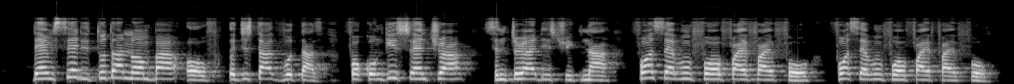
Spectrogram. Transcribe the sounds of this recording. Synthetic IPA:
dɛ̃mseditotalnɔ̃mbaɔvɹɛd͡ʒistavotasfɔkɔ̃ŋɡisɛ̃ntɹalsɛ̃ntuɹialdistɹik̚tnafɔsɛvɔ̃nfɔfaɪvfaɪvfɔfɔsɛvɔ̃nfɔfaɪv̥faɪvfɔ

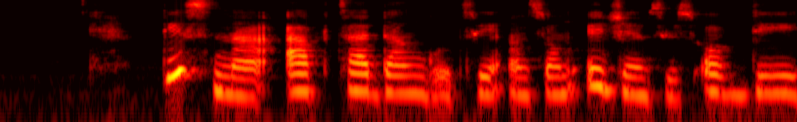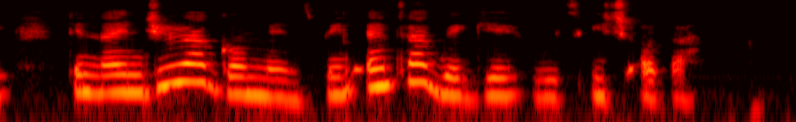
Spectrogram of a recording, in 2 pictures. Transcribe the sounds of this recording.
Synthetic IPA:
d̥isnaʔaftʰadãŋɡotʰeʔãnsɔ̃med͡ʒɛ̃nsisɔfdid̥ənãɪ̃nd͡ʒiɹiaɡɔvmɛ̃ntbĩnɛ̃ntʰaɡ͡beɡewiðit͡ʃɔða

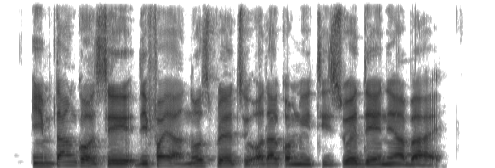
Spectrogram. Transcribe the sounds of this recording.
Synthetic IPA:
ĩm̩tãŋkɔsedifajanospɾɛd̚tuʔɔ̰dakɔmjunitiswedeniabaɪ̰

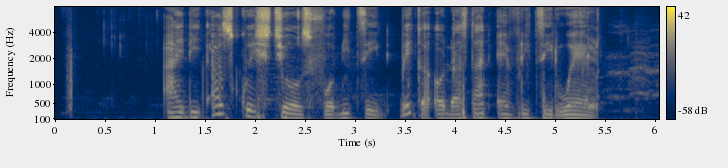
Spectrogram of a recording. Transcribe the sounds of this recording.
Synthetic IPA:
ʔajdiʔaskwɛstɔ̃nsfɔmitĩnmeka̰ʔɔ̃ndastãndɛvɹitʰinwɛl

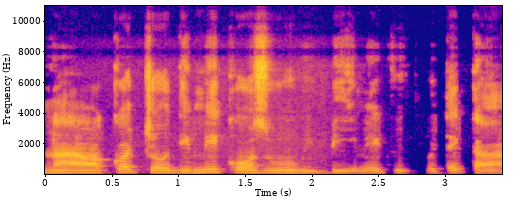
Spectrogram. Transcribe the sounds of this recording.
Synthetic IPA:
naawakɔt͡ʃɔdɪmekɔs̬wowibimekʷupɾotɛk̚ta

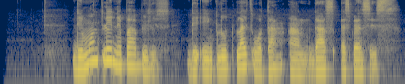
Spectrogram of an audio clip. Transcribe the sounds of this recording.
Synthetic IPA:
dimɔ̃ntlinepalbilḭs | deʔĩŋkludlaɪtwɔtaãnɡasɛspɛ̃nsḭs

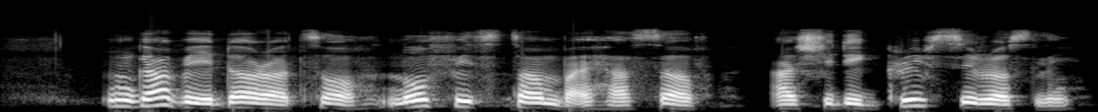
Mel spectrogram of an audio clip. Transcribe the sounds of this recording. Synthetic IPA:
ŋ̩ɡabedɔɹatʰɔnofitstãnba̰ɪɦəsɛlf | ʔãʃideɡɾifsiɹiɔsli

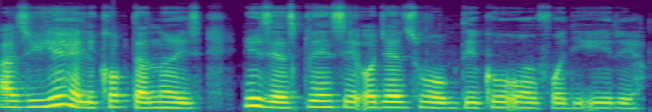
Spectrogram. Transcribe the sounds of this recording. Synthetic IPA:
as̬juhiɛɦɛlikʰɔp̚tanɔs | nizɛsplẽnseʔɔd͡ʒɛ̃ntwɔkdeɡoʔɔ̃nfɔdiʔeɹia

